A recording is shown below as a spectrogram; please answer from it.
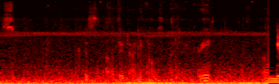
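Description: Outdoor city ambience: a heavy, steady low rumble with a thin high tone over it, and faint voices now and then.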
